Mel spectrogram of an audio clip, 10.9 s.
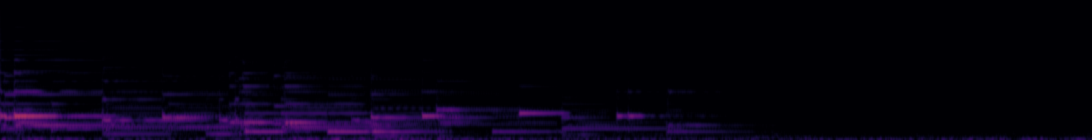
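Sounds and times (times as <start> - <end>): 
piano mazurka in C: 0.0 - 8.5.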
